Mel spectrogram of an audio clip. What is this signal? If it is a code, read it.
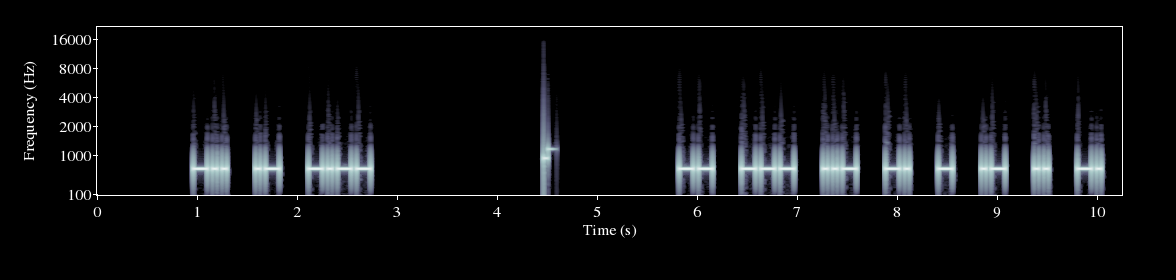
Morse code, heard as a keyed tone, about 25 wpm, spaced as for 18 wpm, 690 Hz. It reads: DAY MOUNTAIN
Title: 2x Character Spacing - Top 300 Words - 25wpm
